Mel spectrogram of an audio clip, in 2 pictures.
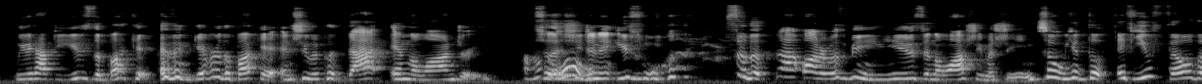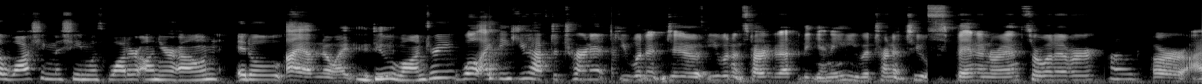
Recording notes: Sorry in advance for the poor microphone quality.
